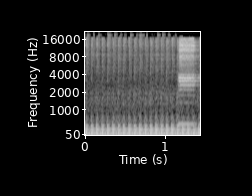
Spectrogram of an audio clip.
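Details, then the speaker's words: Honda CBR125 streetfighter project idling during pre-MOT checks: a loud, clear, steady horn tone sounds in two even blasts over the engine. The horn works properly. "That's it. Oh, that's loud."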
